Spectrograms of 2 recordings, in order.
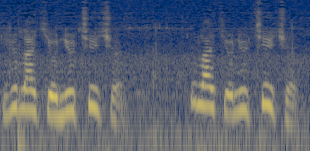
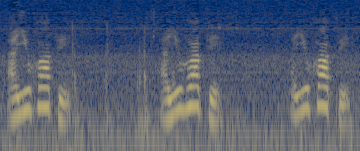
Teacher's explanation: The questions both rise at the end. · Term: rising intonation tone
